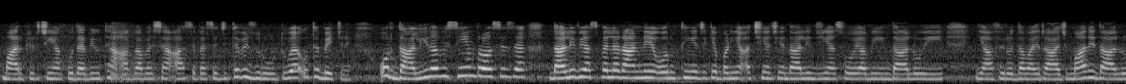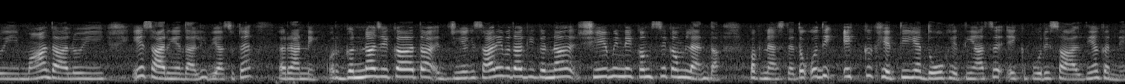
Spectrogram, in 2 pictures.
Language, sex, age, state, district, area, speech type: Dogri, female, 30-45, Jammu and Kashmir, Udhampur, urban, spontaneous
